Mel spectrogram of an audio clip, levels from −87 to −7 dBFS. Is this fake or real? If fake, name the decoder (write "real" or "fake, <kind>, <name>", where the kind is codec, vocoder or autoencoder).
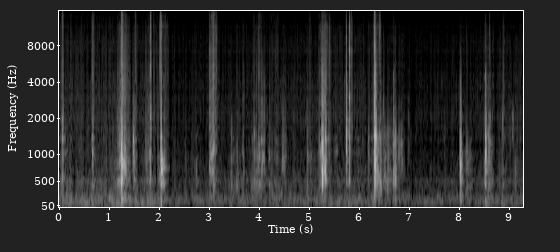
fake, vocoder, BigVGAN v2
